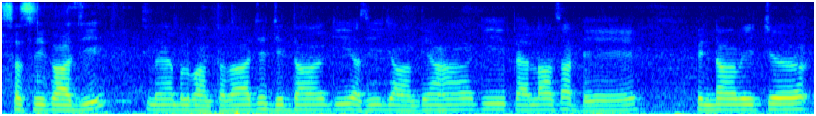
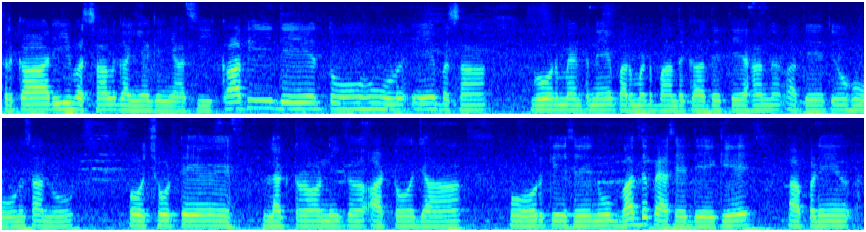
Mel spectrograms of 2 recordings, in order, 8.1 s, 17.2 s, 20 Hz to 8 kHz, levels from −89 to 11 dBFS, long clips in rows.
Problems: none marked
